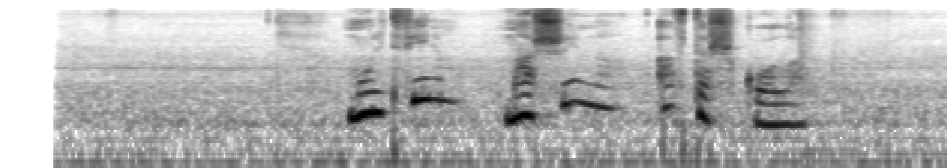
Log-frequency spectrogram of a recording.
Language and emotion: Russian, positive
